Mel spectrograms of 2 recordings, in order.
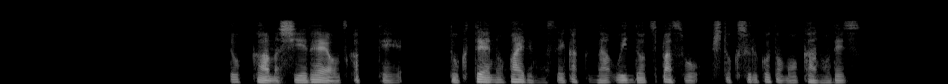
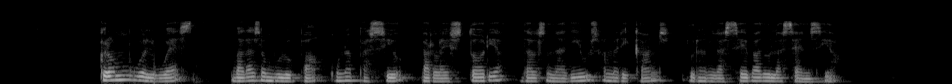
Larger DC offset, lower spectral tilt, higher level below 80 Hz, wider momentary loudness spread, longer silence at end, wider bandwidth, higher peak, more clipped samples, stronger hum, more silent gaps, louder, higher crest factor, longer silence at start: neither; about the same, -4.5 dB/octave vs -5.5 dB/octave; about the same, -68 dBFS vs -68 dBFS; first, 14 LU vs 8 LU; second, 0.9 s vs 1.15 s; about the same, 8.2 kHz vs 8.4 kHz; about the same, -12 dBFS vs -12 dBFS; neither; neither; first, 2.42-2.53 s, 3.62-3.78 s, 4.04-4.50 s, 4.70-4.74 s, 5.81-5.85 s, 7.02-7.11 s, 7.99-8.04 s vs none; about the same, -35 LUFS vs -33 LUFS; about the same, 24 dB vs 22 dB; first, 2.3 s vs 1 s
